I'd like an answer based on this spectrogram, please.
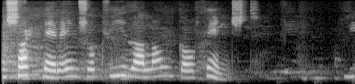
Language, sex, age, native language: Icelandic, male, 18-19, Icelandic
